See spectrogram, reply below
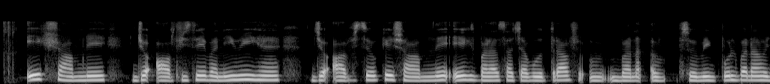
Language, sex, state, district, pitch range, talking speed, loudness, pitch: Hindi, female, West Bengal, Purulia, 180-200 Hz, 150 wpm, -19 LUFS, 190 Hz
